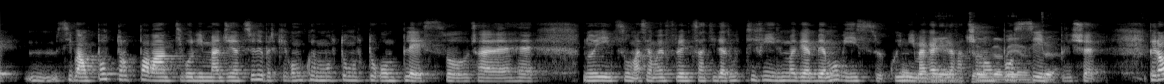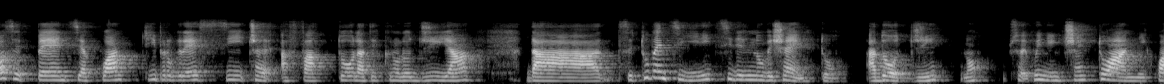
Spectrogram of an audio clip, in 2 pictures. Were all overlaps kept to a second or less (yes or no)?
no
